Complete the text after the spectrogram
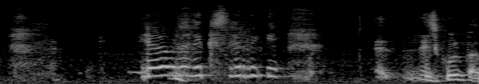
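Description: A young woman speaks with surprise close by.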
